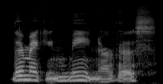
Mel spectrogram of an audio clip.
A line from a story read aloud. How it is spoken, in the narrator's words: Din muttered back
